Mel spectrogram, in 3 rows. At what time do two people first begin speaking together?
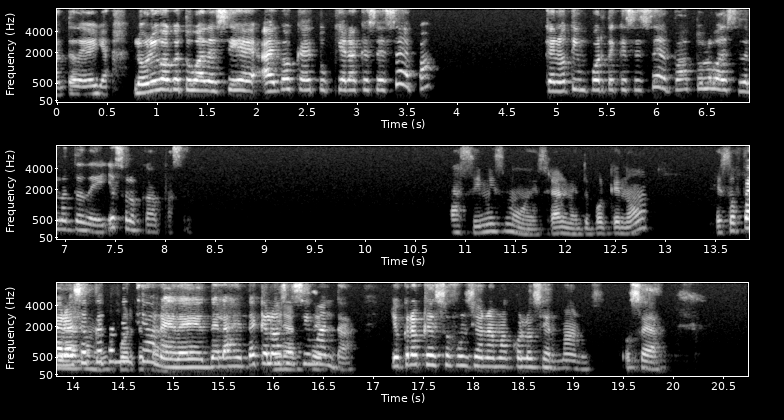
13.8 s

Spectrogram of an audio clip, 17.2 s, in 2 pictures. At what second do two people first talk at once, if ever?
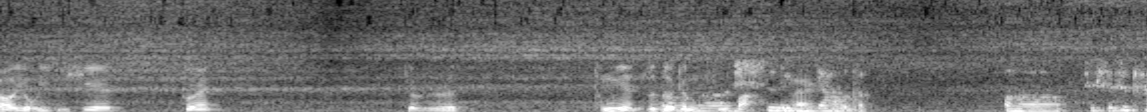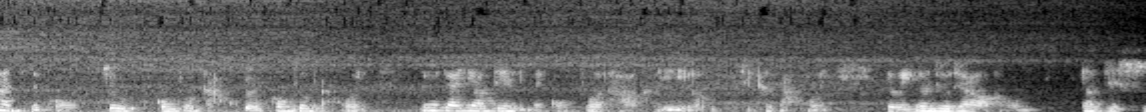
4.9 s

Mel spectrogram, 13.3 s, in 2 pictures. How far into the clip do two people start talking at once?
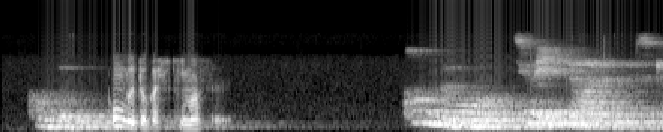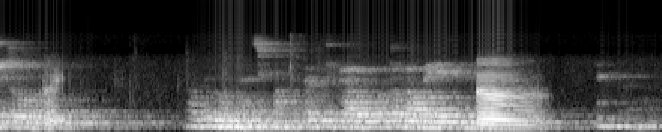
none

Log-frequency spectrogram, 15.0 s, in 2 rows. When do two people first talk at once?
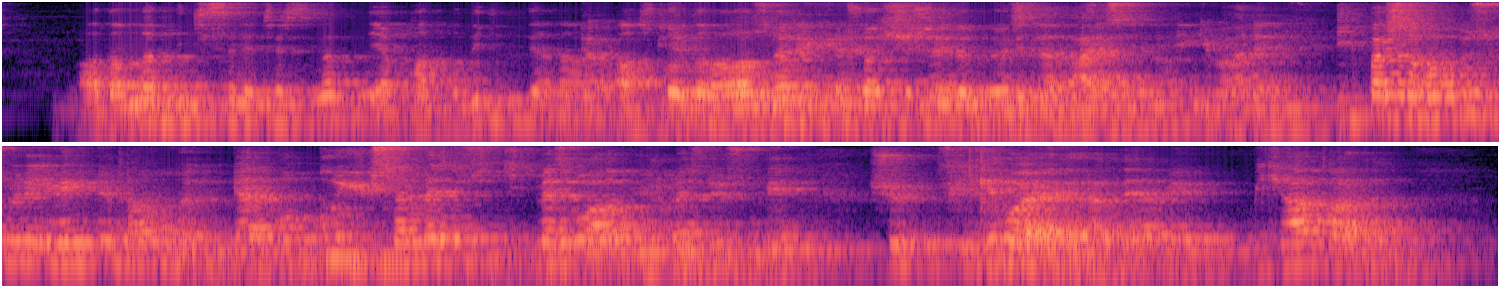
2.9 s

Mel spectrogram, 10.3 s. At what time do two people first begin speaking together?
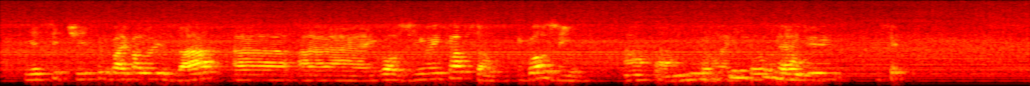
6.8 s

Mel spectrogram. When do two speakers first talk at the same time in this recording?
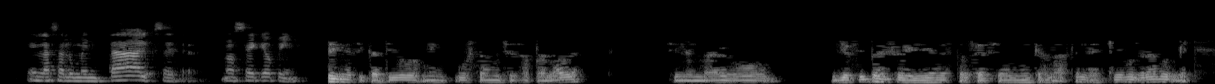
none

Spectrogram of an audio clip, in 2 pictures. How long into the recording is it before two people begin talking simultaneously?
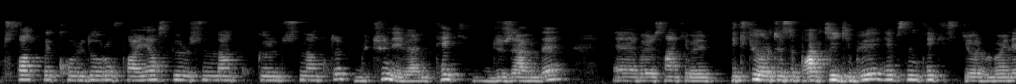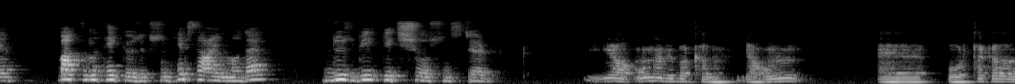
none

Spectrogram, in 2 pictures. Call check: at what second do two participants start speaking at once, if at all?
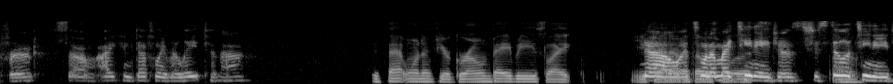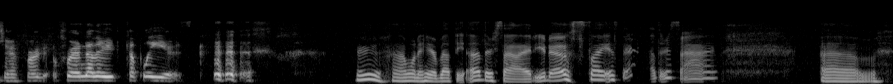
6.4 s

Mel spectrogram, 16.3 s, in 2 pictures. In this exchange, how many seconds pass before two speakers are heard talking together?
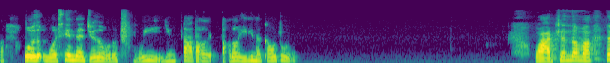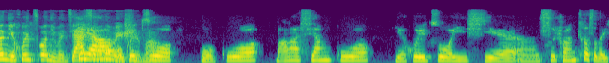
9.1 s

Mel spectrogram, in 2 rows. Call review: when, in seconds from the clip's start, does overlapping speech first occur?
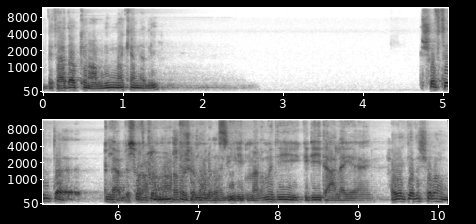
6.1 s

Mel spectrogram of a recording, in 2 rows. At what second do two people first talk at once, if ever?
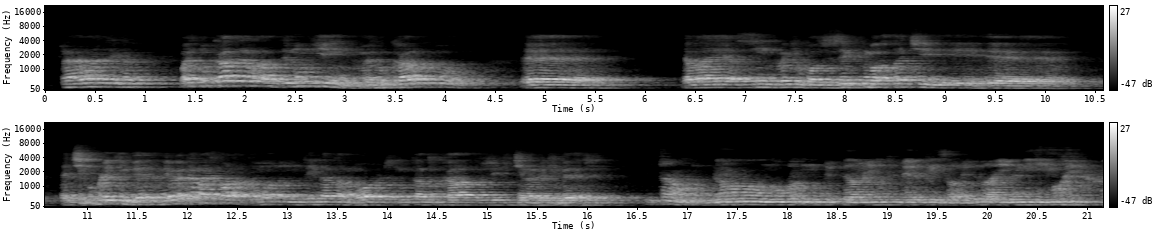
none

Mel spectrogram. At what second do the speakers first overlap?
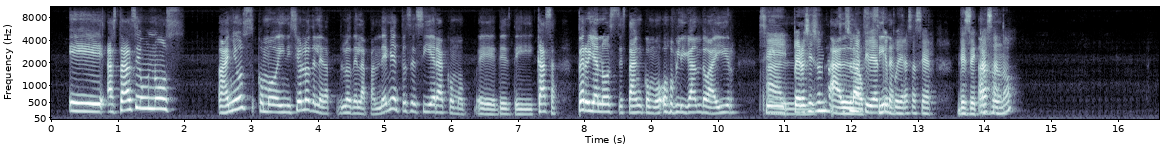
10.7 s

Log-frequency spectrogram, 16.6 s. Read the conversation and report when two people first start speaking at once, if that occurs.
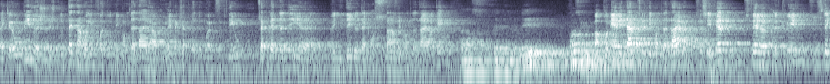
none

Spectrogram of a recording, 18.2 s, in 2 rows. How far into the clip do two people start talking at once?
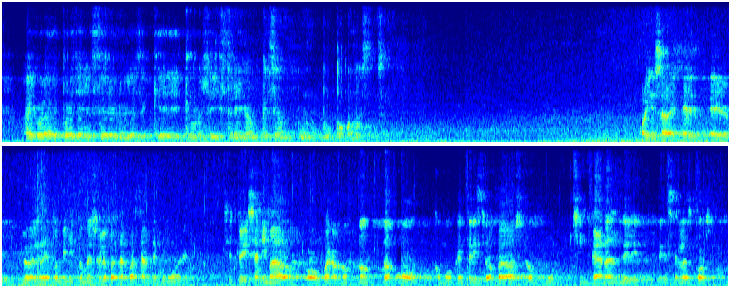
none

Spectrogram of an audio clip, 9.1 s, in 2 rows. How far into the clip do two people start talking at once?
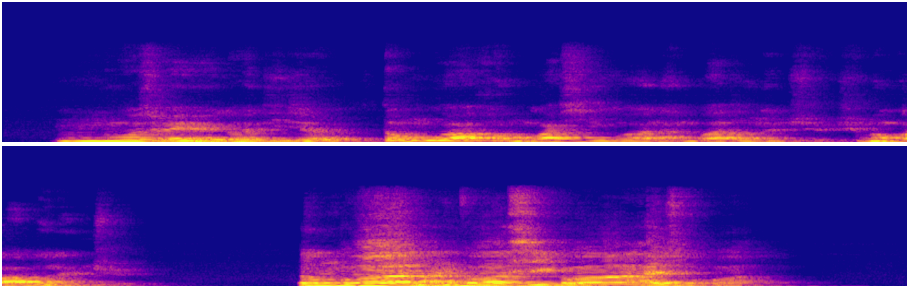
none

